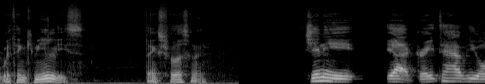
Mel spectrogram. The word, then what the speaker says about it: Jinnie: And my name is Jinnie, rhymes with Minnie, and the work that I'm in right now is this wonderful intersection between mental health, faith, and art.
